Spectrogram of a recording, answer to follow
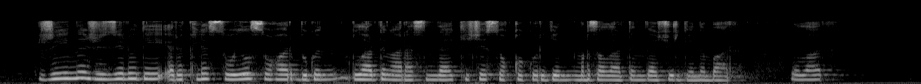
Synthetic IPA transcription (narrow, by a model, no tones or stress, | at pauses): ʒəjənəʒʏze̞lud̪e̞jɪɾɪklɪso̞jəlˠsoʁɑɾbʏɡʲɪnbʊlˠɑɾd̪əɴɑɾɑsənd̪ɑkʲʰe̞ʃe̞so̞qːəkʲʰɵɾɡʲe̞nməɾzɑlˠɑɾd̪əɴd̪ɑʒʏɾɡʲe̞nɪbɑɾ | wo̞lˠɑɾ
